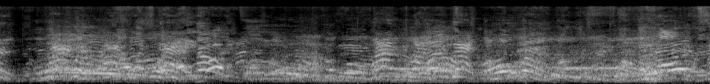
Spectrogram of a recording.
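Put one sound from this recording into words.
A crowd of men murmurs and talks in the background.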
